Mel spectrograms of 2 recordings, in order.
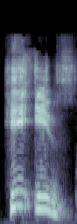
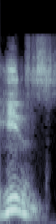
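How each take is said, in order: First: It is said as two separate full words. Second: It is said as one contracted syllable.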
